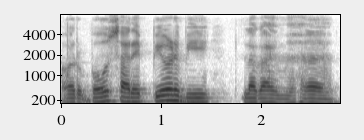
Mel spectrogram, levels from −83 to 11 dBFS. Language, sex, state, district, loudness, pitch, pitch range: Hindi, male, Jharkhand, Garhwa, -17 LUFS, 135 Hz, 125-140 Hz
